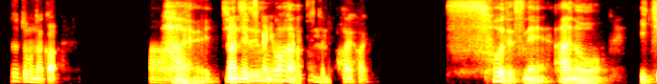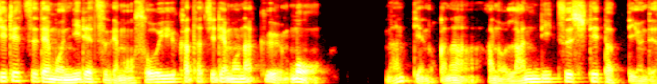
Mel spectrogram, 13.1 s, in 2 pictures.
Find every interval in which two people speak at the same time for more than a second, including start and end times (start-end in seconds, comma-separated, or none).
1.6-3.0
